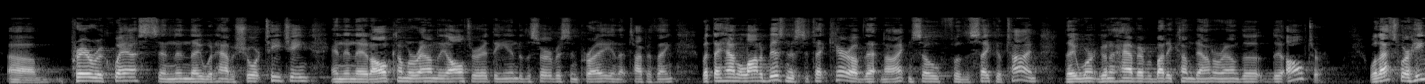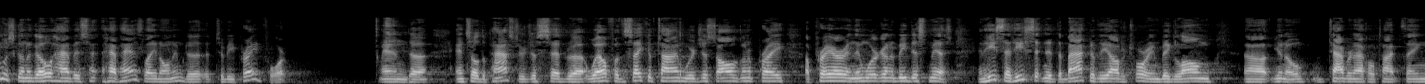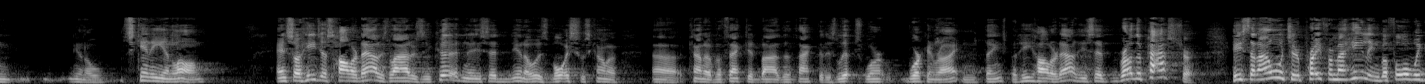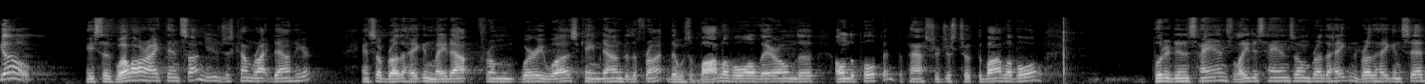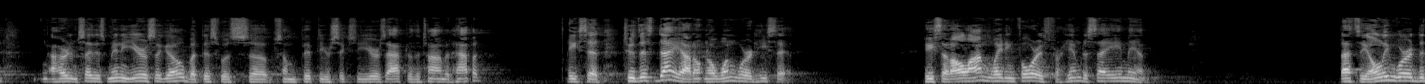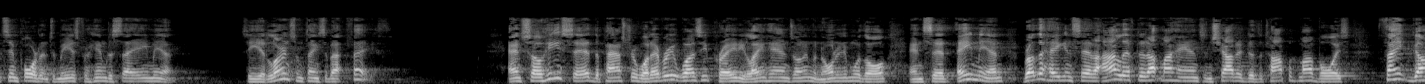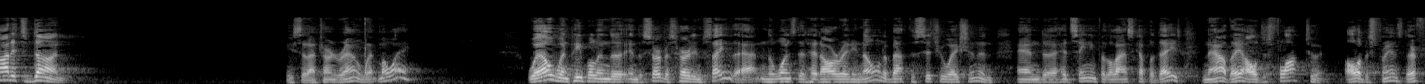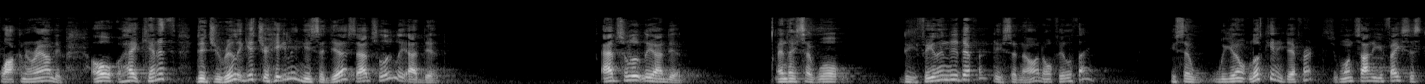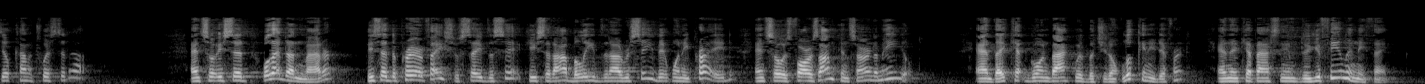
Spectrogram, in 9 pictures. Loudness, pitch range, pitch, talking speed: -21 LUFS, 130-160 Hz, 140 Hz, 255 wpm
